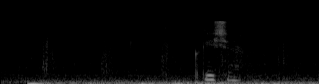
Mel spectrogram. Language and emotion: Russian, neutral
